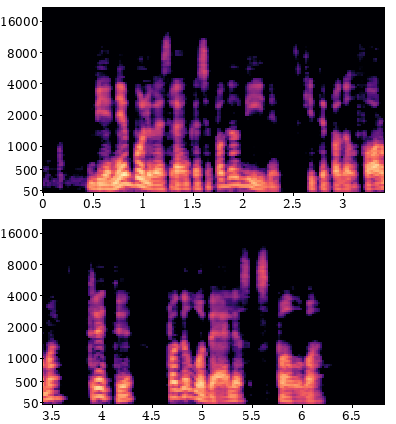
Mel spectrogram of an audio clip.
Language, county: Lithuanian, Vilnius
